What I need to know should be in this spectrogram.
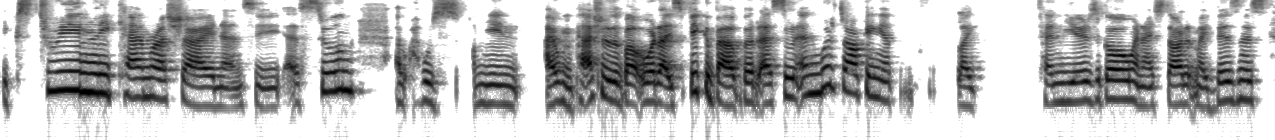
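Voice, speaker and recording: A soft-spoken woman hosting a casual interview over a video call, earnest and reflective, laughing often. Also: medium pitch. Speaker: host.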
